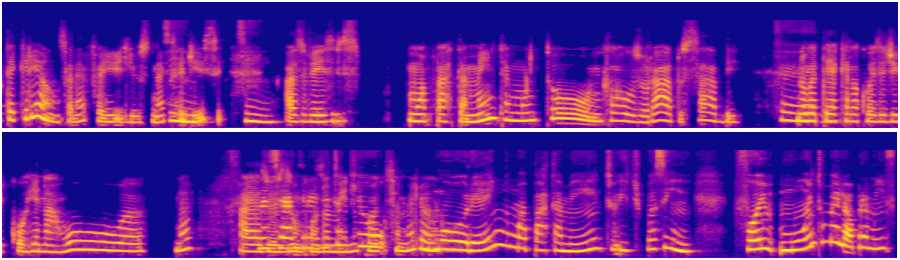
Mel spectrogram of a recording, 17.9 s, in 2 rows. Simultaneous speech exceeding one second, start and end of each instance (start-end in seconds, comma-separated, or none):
11.6-13.4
